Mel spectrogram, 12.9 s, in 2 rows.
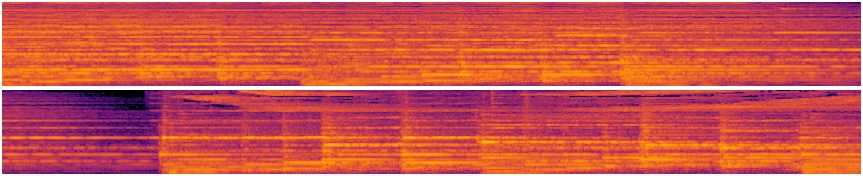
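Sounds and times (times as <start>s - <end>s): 
magical medieval fantasy atmospheric background music: 0.0s - 12.8s.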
